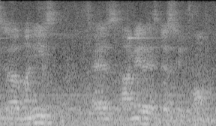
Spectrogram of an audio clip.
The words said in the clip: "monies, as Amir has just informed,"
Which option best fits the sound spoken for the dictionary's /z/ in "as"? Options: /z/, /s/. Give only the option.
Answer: /z/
